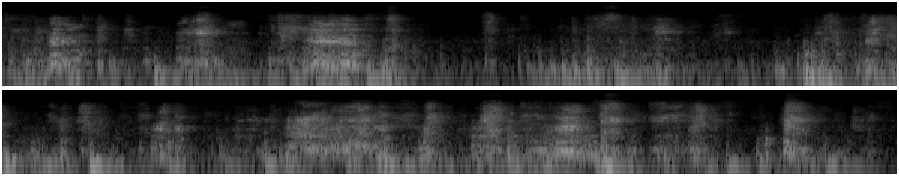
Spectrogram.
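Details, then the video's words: Yorkshire Terrier play fighting on a Sunday morning, fighting first and eating breakfast afterwards; bursts of throaty, rumbling growls repeat every second or two, with sharper snarls and scuffling between them. "Yorkie ein ganz normaler Sonntag. Ein Tag beginnt immer mit mehreren Kämpfen"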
